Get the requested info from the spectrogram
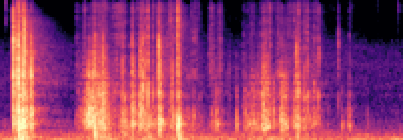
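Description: Rough agate nodules knocking and rattling against each other in a plastic tub as one stone is put back and another picked out: a loud clack just after the start, then two spells of clattering clicks.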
